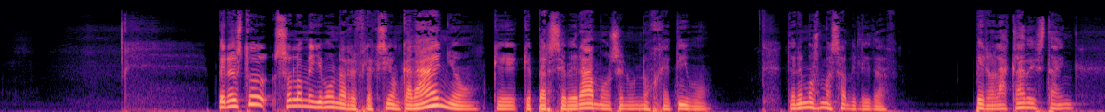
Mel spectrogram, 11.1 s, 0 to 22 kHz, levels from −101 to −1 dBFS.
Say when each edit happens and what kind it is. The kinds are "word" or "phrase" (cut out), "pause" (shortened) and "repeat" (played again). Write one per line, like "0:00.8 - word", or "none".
none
